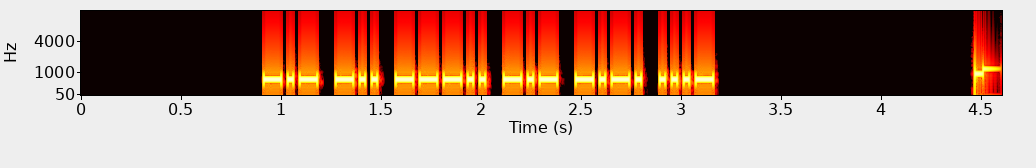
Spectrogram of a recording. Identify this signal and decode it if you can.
Morse code, heard as a keyed tone, about 40 wpm, 700 Hz. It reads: KD8KCV
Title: USA Call Signs - 6 Characters - 6x Character Spacing - 40wpm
